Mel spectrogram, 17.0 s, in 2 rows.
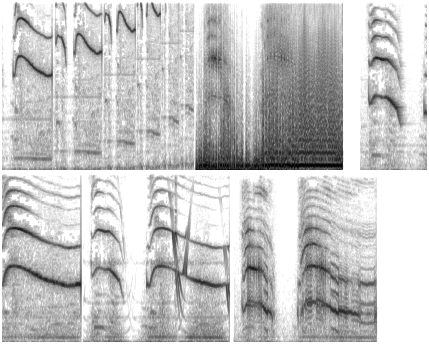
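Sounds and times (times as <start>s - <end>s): kitten meowing: 0.2s - 3.0s.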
